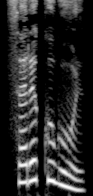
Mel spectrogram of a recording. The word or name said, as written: ಸರಕುಗೊಳ್ಳು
